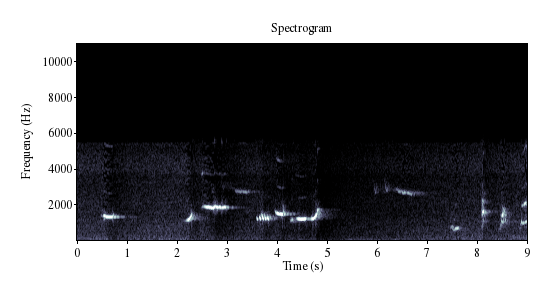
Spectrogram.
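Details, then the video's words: Pied butcherbirds singing for food in a local garden near Mt Gravatt; pure whistled notes at varied pitches, some held, some rising, with a pause and then higher drawn-out whistles and sharp short notes. "Pied Butcherbirds singing for food"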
